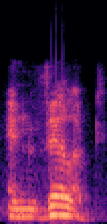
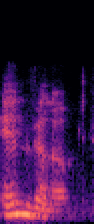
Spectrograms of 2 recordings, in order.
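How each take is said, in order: First: The stress is on the second syllable. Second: The stress is on the first syllable. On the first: The speaker calls it right. "the accent is on the second syllable" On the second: The speaker calls it wrong.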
